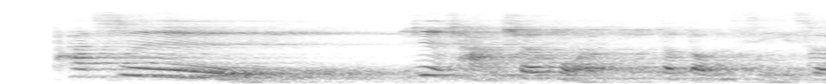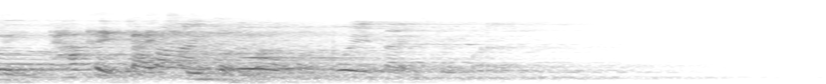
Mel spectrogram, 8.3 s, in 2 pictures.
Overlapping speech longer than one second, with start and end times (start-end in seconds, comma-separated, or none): 4.0-5.5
